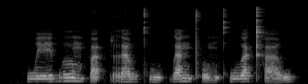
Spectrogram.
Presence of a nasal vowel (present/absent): absent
